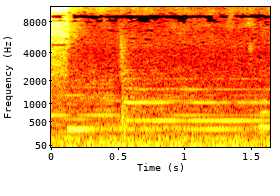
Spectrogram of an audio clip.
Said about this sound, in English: and come down this morning to it exploding, this foam out of it, you can see it's constantly bubbling. Look at it. What the heck? What kind of watermelon did you get? Ew, look at it. It's deflating. Yeah, it's just straight water.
